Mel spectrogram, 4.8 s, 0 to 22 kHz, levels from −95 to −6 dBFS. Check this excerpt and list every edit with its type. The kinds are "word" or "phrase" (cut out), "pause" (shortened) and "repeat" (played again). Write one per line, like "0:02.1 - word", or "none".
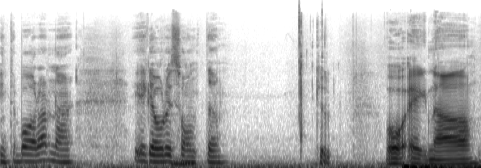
0:01.5 - word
